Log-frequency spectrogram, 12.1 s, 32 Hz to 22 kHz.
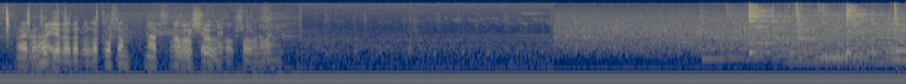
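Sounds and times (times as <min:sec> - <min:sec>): birds chirping: 0:00.0 - 0:12.0
river rushing over rocks: 0:07.4 - 0:12.0
soft instrumental music: 0:09.3 - 0:12.0.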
